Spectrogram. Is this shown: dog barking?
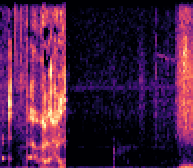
no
